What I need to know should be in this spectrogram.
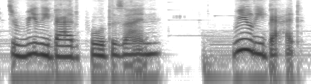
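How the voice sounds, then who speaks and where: A young American woman streaming a casual chat, telling stories in a lively way, laughing often and swearing freely. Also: on the high side, normal speed, vocal fry, no room sound, soft background music. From United States.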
